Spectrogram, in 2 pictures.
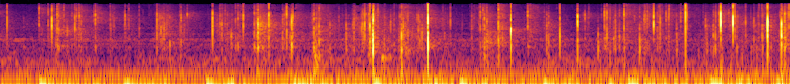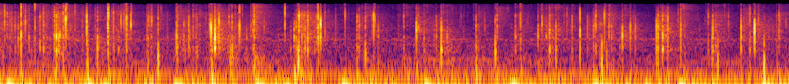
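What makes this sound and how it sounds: A soft fabric baby ball with yellow dotted and blue panels is squeezed with both hands, making its crinkle material rustle. Dense, bright crinkling and crackling runs throughout, with quick sharp snaps rising above a faint steady low hum.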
